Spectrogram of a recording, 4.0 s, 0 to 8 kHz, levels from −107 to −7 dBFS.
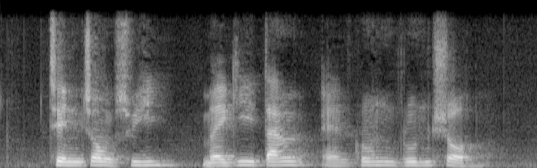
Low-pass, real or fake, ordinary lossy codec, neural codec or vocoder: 7.2 kHz; fake; none; codec, 16 kHz, 0.8 kbps, ZipCodec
